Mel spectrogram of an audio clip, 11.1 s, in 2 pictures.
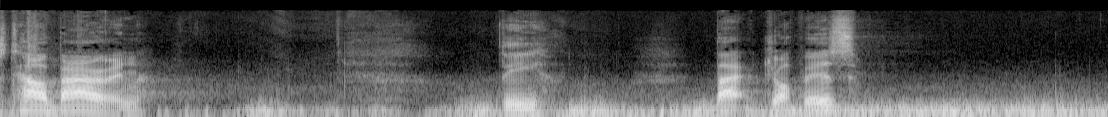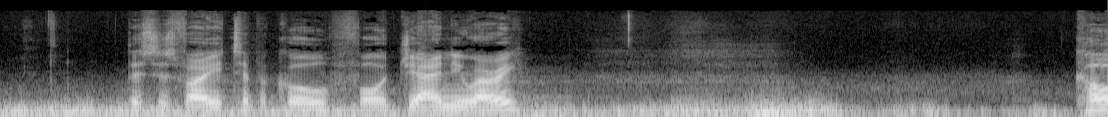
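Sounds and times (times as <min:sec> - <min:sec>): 
speech: 0:00.0 - 0:01.4, 0:02.5 - 0:03.0, 0:03.6 - 0:04.4, 0:06.2 - 0:08.2
wind gusting and buffeting the microphone: 0:00.0 - 0:11.0.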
